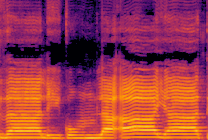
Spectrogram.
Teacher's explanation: تو یہاں ذال کو لمبا کریں گے 3 سے 4 حرکات کی مقدار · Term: مد منفصل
